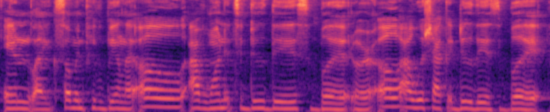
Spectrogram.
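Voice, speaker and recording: Casting: young Southern woman, low mellow voice, easygoing encouraging podcast host. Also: moderate pace. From Georgia, US. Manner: affirming, encouraging. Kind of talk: casual chat.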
